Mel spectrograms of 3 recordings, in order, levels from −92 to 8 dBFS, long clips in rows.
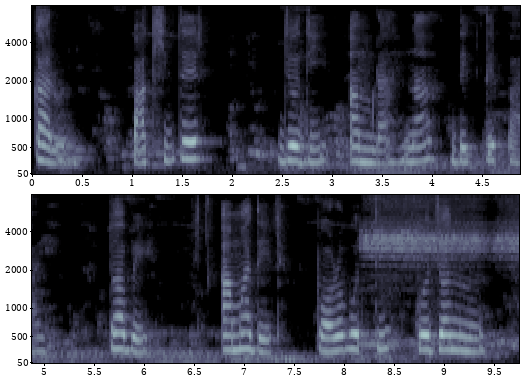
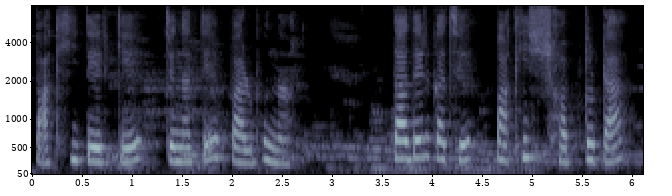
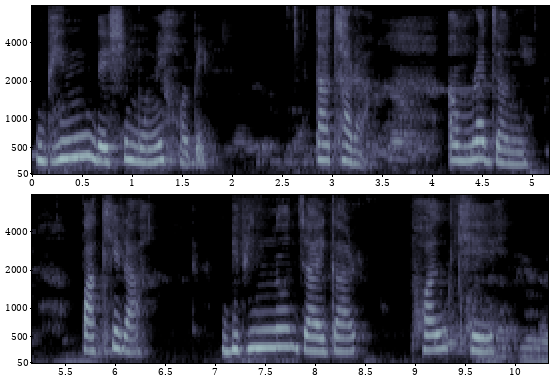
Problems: continuous background conversations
